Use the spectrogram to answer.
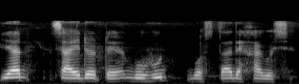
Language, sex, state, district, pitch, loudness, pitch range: Assamese, male, Assam, Sonitpur, 150 Hz, -20 LUFS, 145-155 Hz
